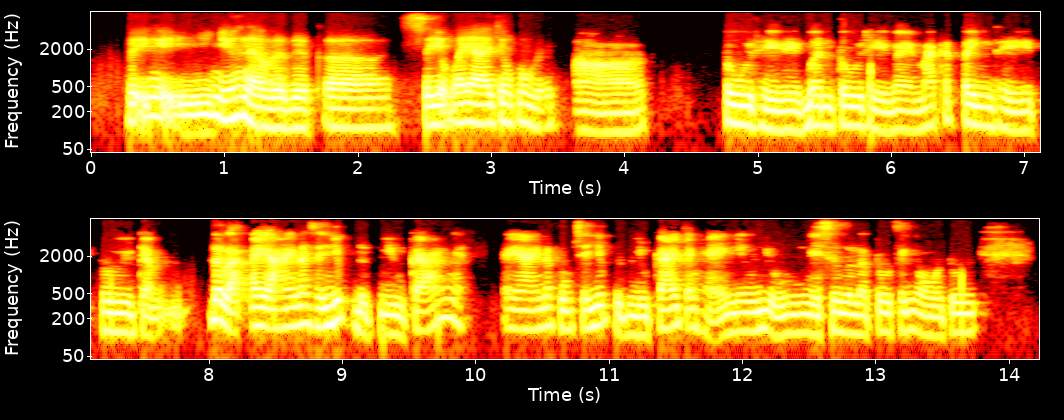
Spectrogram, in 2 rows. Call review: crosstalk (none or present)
none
